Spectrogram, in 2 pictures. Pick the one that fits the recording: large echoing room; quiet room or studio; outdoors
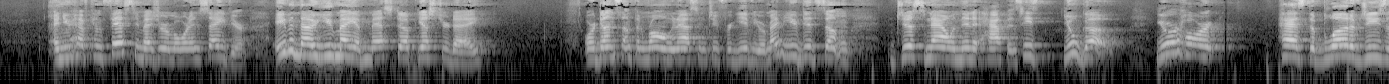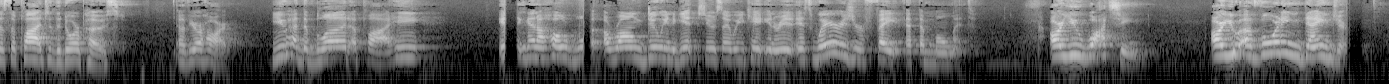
large echoing room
